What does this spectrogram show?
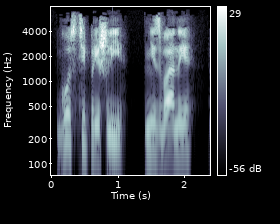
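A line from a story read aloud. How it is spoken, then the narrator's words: Grim reply. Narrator (Russian): мрачно ответил маг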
